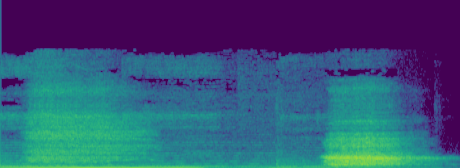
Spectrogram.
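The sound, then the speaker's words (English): One deep human breath: a long, airy inhale followed after a brief pause by a shorter, louder exhale. “Let's all just take a deep breath.”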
